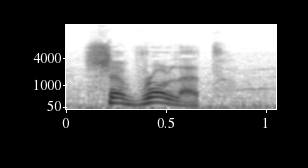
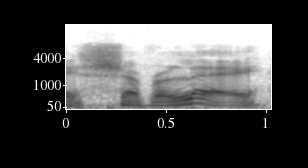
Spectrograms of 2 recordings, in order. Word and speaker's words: Chevrolet: They don't say Chevrolet. I don't think they know to put that French twist on the suffix of that word. They pronounce it Chevrolet. So if you are pronouncing it, Polish people, Chevrolet, you gotta say Chevrolet if you wanna say it correctly. So Chevrolet, no, Chevrolet.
